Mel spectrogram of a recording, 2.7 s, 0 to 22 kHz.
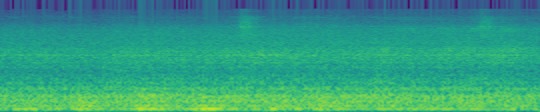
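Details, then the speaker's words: Land Rover Discovery 3 worn front wheel bearing: deep, droning tire-like hum with a slow wow-wow pulse whose pitch rises in proportion to road speed, not engine speed; bearing was replaced. "平时你在路上开车的时候如果你听到某一个车轮发出“嗡嗡嗡”的那种声音非常像胎噪的声音"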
